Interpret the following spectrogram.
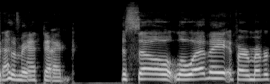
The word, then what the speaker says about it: Loewe: Like the Loewe's and so forth, and people don't know it's pronounced Loewe, Loewe, Yes.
